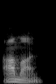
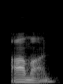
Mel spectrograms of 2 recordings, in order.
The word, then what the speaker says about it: Aman: longer all right so in words of two syllables the stress falls in practically all cases on the first syllable so i'm on it would be aman right aman in longer words it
